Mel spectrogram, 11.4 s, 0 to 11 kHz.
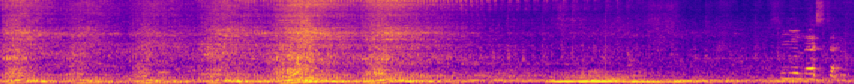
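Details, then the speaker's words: Honda CD70 single-cylinder motorcycle after a tappet adjustment; a steady beat of about four pulses a second rises and falls evenly with throttle, with no top-end ticking. Running healthy. "इसके टैपट करने से इसका sound accurate हो गया।"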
